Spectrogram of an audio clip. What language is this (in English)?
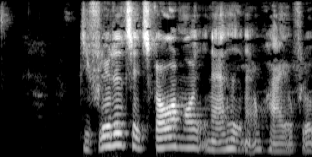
Danish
